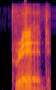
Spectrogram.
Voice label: "grid", American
